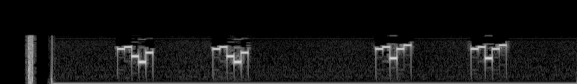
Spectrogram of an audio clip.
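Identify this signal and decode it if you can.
Five-tone selective call (ZVEI), heard as quick runs of five tones, tones of about 70 ms. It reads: 89416 89416 89380 89380
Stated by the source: ZVEI five-tone call 89402 received by SDR, channel 455.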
